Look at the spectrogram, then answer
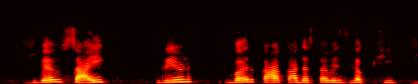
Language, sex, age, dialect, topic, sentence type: Chhattisgarhi, female, 18-24, Western/Budati/Khatahi, banking, question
